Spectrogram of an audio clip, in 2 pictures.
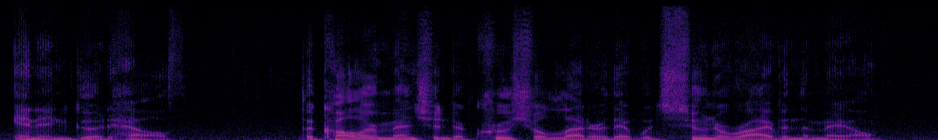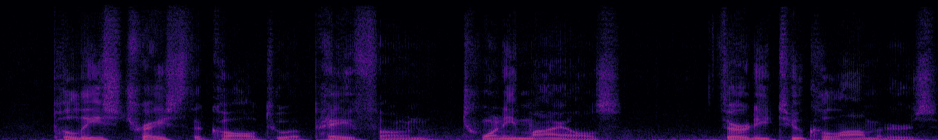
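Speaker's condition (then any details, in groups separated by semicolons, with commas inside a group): No condition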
